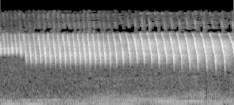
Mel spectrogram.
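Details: Canary song to inspire a canary to sing: a brief steady note, then a long fast trill of repeated descending sweeps, uniform and rhythmic.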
